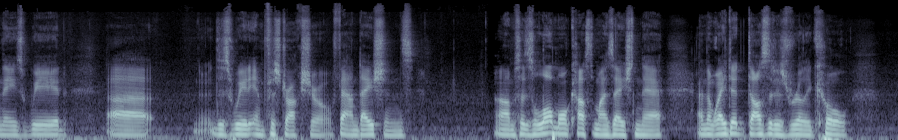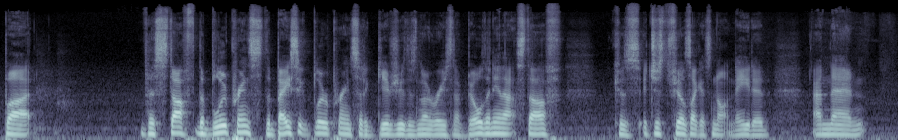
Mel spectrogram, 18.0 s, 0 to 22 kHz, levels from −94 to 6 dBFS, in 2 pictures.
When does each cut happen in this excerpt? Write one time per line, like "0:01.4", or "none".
none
